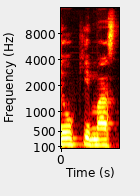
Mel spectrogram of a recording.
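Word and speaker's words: 起きます: আমাদের সর্বপ্রথম যে ভোকাবুলারিটা আছে এটা হচ্ছে উকি মাছ।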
